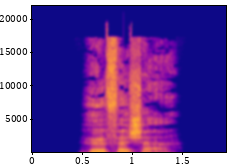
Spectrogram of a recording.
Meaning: 1. comparative degree of höfisch 2. inflection of höfisch: strong/mixed nominative masculine singular 3. inflection of höfisch: strong genitive/dative feminine singular
- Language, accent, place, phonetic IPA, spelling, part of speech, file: German, Germany, Berlin, [ˈhøːfɪʃɐ], höfischer, adjective, De-höfischer.ogg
